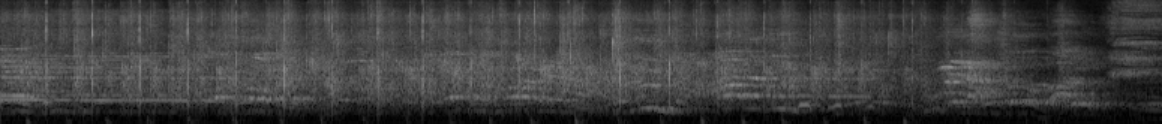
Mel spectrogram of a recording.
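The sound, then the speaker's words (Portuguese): An audience at a church gathering applauds the Lord steadily, a dense rush of many hands clapping at once for several seconds, with a few voices mingled in before it thins out toward the end. “Vamos uma salva de palmas ao Senhor pela vida.”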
